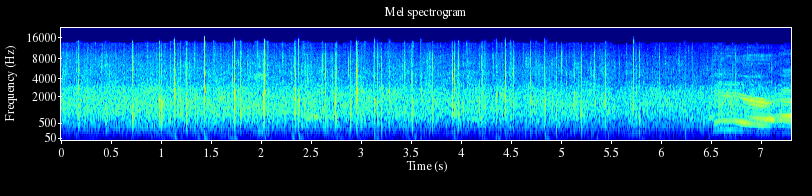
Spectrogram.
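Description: Studio audience applause at a Computer Bowl quiz show, a dense, steady clatter of many hands clapping close by, holding for several seconds before a voice begins to rise at the end.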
